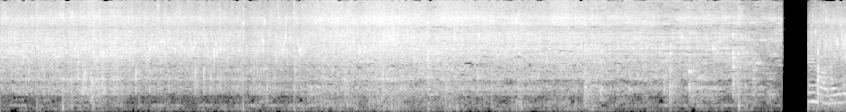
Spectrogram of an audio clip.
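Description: Chopped onions sizzling in hot oil in an aluminium pot, stirred with a steel ladle that scrapes and clicks against the metal. The sound drops out for a split second near the end.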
